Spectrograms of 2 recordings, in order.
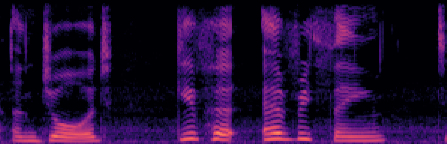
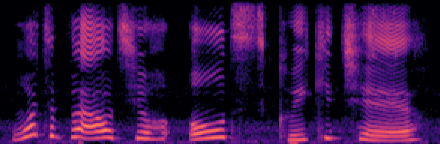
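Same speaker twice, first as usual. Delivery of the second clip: put-on high helpful little girl voice; lightly voiced helpful little girl; helpful Peppa; 7 semitones higher, 4 dB louder than usual. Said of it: "suggests Peppa helpfully".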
